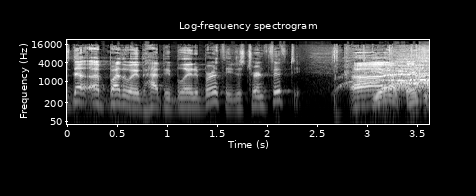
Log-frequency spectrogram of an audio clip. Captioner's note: cheers and applause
